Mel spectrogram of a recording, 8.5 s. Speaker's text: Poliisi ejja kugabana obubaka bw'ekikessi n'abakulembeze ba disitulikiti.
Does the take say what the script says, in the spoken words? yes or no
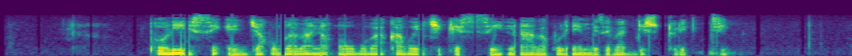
yes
